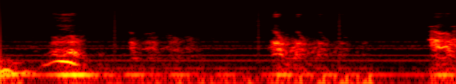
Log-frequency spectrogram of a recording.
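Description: A dog barks in a few separate bursts, some quick and clustered, spaced irregularly over a steady low hum, at moderate loudness with no one talking.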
